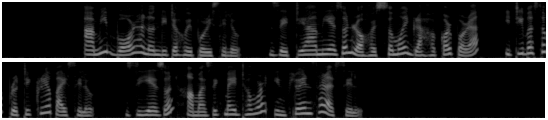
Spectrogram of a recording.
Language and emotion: Assamese, happy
